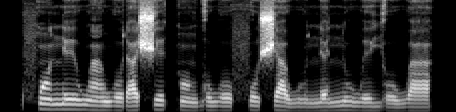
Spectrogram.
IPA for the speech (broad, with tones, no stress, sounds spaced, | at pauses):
f ɔ̃˦ n e˦ w ã˧ w o˨ ɾ a˨˦ ʃ e˦ k ɔ̃˧ ɡ o˦ w o˧ f o˦ ʃ a˦˨ w u˨ n ɛ˨˦ n u˦˨ w e˨˦ j o˧ w a˦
